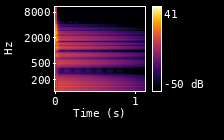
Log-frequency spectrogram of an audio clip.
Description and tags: FM1-FMBell 04
This sound was created using Frequency Modulation techniques in Thor (a synth in the Reason DAW).
percussion, frequency-modulation, synth, collab-1, FM, perc, synthesized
